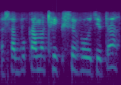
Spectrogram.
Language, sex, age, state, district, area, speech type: Odia, female, 45-60, Odisha, Gajapati, rural, conversation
